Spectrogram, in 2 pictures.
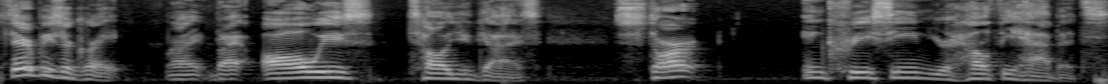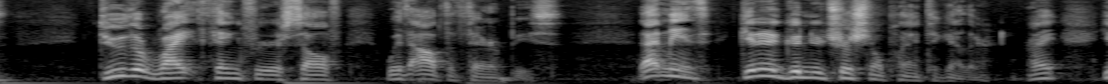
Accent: Chicago, Illinois, United States; moved away; I'm from Chicago originally. I probably will be back during the summer, maybe this summer. I only go back in the summers because of the cold weather.

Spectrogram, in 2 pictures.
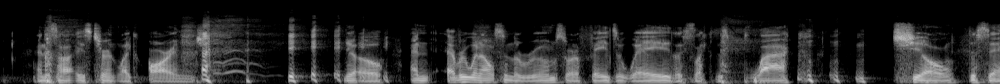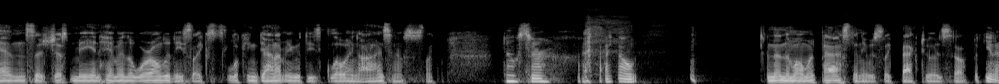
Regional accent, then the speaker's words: New York, United States; accent: New York; My New York accent's coming out Boston, if anything.

